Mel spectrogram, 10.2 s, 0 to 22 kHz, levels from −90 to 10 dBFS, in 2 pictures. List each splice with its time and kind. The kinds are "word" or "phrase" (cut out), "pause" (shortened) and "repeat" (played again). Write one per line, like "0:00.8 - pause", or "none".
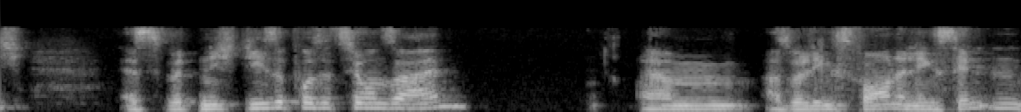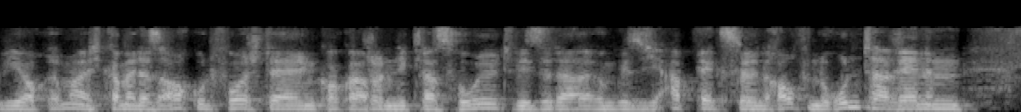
0:06.9 - word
